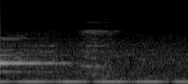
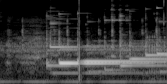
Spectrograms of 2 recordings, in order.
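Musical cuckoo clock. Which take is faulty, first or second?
first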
